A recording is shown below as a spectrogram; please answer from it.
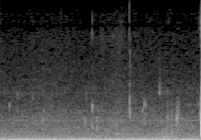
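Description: Two people downing shots of neat apple cider vinegar: quiet drinking and swallowing sounds over a steady low hum.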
